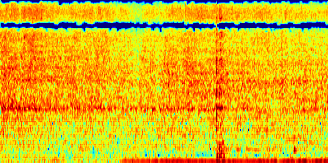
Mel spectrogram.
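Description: Onion-tomato masala sizzling in a frying pan while a steel spatula stirs it. There is one sharp clink of the spatula against the pan about two-thirds of the way through.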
